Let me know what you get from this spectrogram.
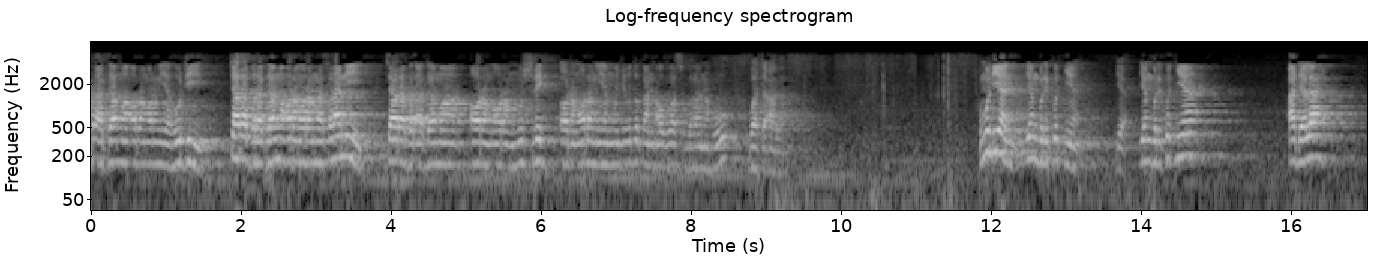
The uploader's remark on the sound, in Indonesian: Direkam pada: Senin, 31 Desember 2018 Masjid Ahmad Yani Surabaya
